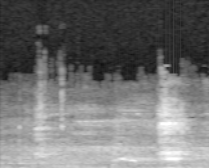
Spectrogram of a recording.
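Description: Wind buffeting the onboard microphone of a Slingshot ride in flight, with a short cry from a rider about one and a half seconds in.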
